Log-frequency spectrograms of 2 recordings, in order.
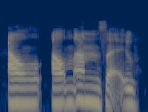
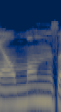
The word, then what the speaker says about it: Almanzo: And I have to say, I've since discovered that my reading of Almanzo is correct. I was going a lot to of say. Americans say that wrongly. They say Almonzo.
